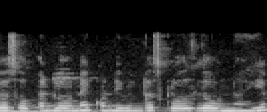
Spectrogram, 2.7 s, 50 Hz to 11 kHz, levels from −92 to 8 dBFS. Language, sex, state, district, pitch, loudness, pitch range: Telugu, female, Andhra Pradesh, Sri Satya Sai, 230 Hz, -15 LUFS, 220-240 Hz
